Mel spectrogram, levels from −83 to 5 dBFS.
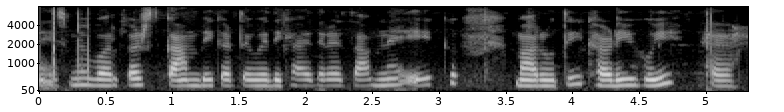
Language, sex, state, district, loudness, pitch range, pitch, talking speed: Hindi, female, Uttar Pradesh, Shamli, -20 LUFS, 205-230 Hz, 210 Hz, 180 wpm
